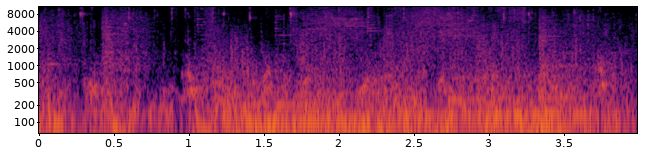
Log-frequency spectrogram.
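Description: A pickaxe strikes a wall with sharp knocks.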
